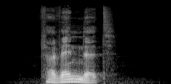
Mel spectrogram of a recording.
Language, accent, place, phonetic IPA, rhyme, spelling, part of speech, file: German, Germany, Berlin, [fɛɐ̯ˈvɛndət], -ɛndət, verwendet, adjective / verb, De-verwendet.ogg
- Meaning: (verb) past participle of verwenden; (adjective) used; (verb) inflection of verwenden: 1. third-person singular present 2. second-person plural present 3. second-person plural subjunctive I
